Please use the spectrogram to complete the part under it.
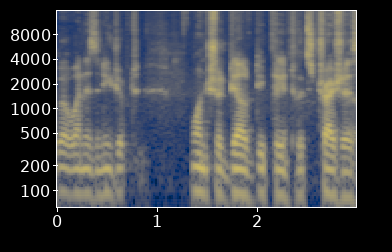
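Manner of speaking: low, flat deadpan, dead straight, no wink. Retelling a scene to another speaker, imitating Roger Moore's deadpan delivery. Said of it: "he says it so deadpan".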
